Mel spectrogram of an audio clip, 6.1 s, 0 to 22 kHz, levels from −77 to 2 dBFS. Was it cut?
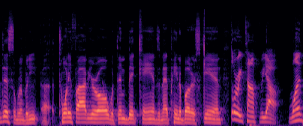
yes; 1 cut; at 4.5 s

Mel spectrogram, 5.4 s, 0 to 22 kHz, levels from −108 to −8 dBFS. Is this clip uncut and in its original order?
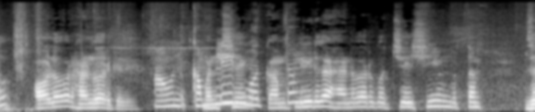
yes; 0 cuts

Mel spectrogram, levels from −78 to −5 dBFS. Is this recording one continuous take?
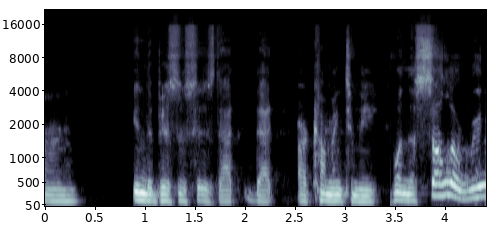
no; 1 cut; at 3.5 s

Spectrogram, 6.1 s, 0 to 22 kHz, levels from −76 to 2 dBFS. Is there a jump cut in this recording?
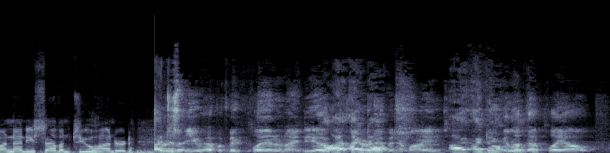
yes; 1 cut; at 1.5 s

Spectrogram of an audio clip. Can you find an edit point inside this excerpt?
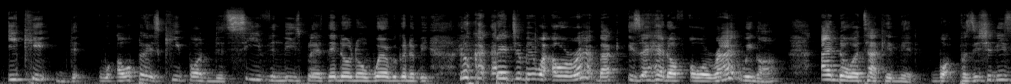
yes; 1 cut; at 4.9 s

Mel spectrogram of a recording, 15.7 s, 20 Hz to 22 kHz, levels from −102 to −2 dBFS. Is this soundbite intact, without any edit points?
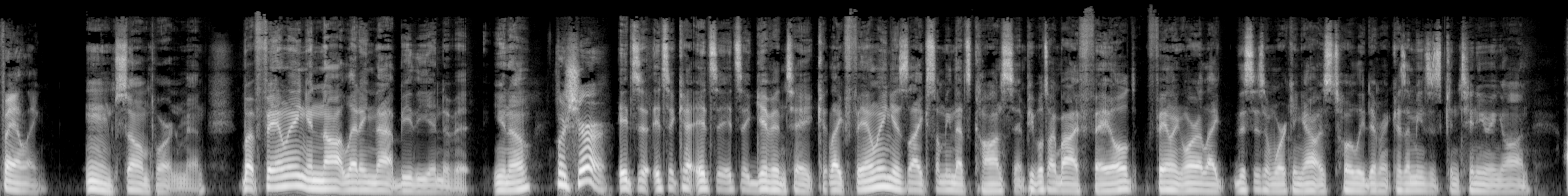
no; 3 cuts; at 6.1 s, 8.2 s, 11.4 s

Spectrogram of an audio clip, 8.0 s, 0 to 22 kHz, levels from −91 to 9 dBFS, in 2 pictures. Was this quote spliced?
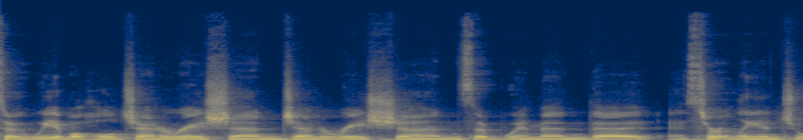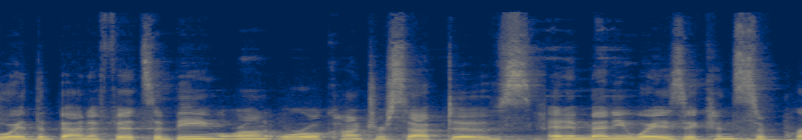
yes; 2 cuts; at 3.4 s, 6.6 s

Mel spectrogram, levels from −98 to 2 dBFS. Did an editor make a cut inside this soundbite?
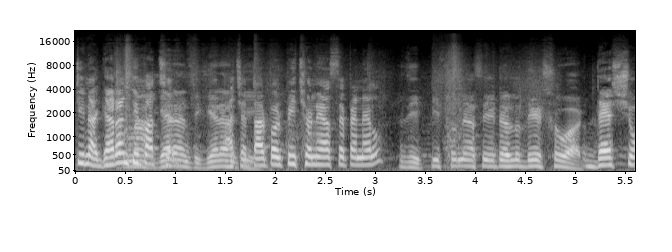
no; 0 cuts

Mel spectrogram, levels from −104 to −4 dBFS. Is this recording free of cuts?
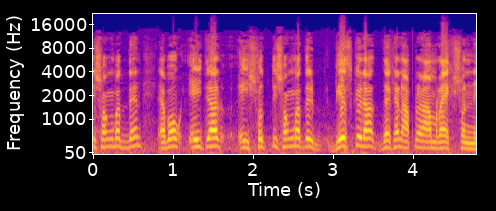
yes; 0 cuts

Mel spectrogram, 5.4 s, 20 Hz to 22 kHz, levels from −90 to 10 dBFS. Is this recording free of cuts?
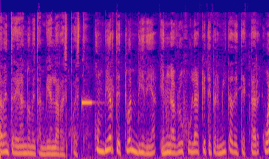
no; 1 cut; at 1.8 s

